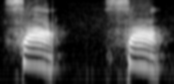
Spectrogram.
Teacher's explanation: huruf sin ini keluar dari ujung lidah yang menempel pada dinding bagian dalam dua gigi seri bawah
